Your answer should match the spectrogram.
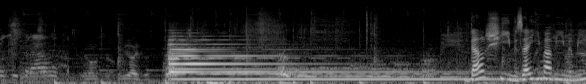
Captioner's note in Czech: zvuk zvonu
